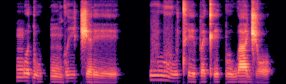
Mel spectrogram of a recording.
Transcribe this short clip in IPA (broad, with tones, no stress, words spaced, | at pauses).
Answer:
mʊ˦ɗuː˨k͡pũ˨ɡʷiː˦ t͡ʃɛ˨ɾeː˨ | vu˦ɣu˨˦ tʰe˨pɛ˨kʼe˨ k͡pʊ˨ wa˦d͡ʒɔ˨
